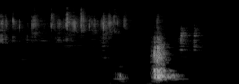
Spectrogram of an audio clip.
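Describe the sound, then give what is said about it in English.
A bright, clattering rattle of three dice shaken for a resources roll in a game for over a second, then a short burst of them tumbling and knocking onto a surface before stopping, landing a pair of ones. “Why don't you give me a resources roll? All right. All of three dice.”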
